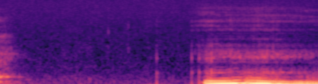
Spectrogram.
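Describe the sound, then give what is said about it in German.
After a quiet stretch, a person makes a loud, low, drawn-out groaning bellow, imitating a moose call, lasting about a second. “Äh, was machen Elche für Geräusche?”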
